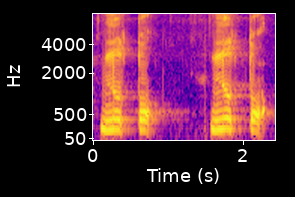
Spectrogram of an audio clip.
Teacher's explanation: یہ جو اینڈ میں ہلکی سی آواز پلٹ کر آ رہی ہے اس کو قلقلہ کہتے ہیں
